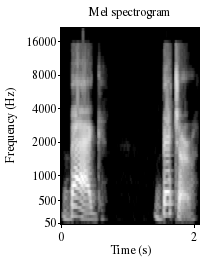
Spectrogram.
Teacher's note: You'll feel the uh vibration for the B sound. So that is voiced. D is unvoiced.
